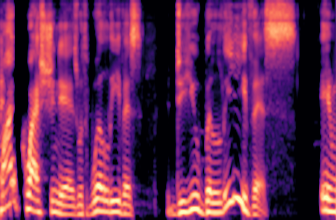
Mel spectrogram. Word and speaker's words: Levis: Do you believe us and Will Levis?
